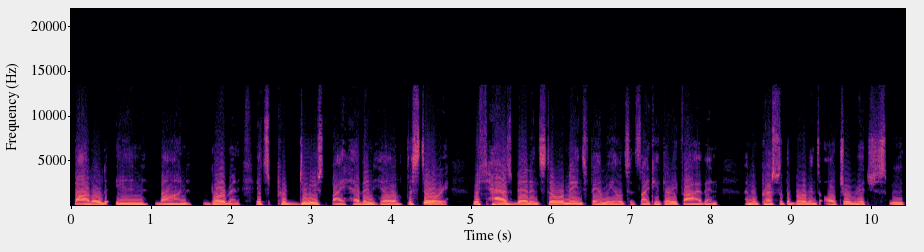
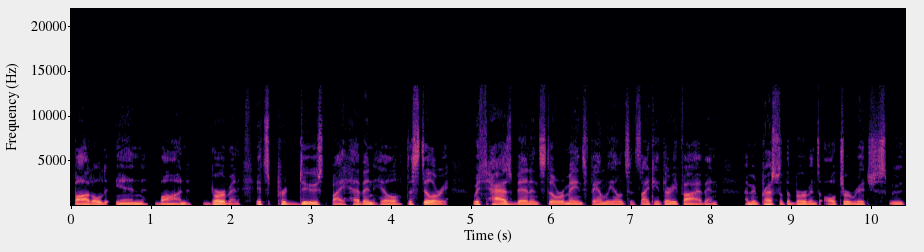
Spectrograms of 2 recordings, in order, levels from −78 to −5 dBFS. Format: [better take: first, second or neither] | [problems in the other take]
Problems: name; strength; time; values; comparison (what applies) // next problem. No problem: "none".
second | distortion; heavy; 15% of the sound clipped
